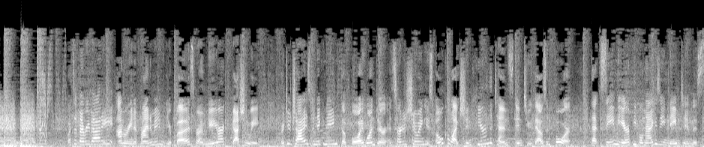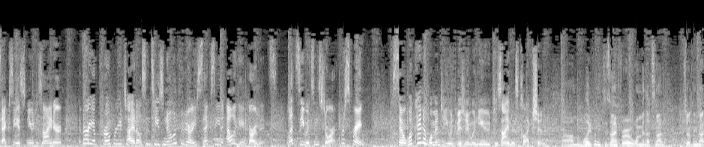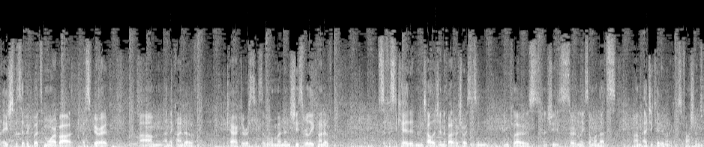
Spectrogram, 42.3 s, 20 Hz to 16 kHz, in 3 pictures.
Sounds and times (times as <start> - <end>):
Music: 0.0 - 42.2.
